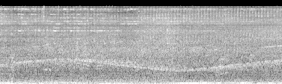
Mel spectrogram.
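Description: Recorded city-street sound of a jackhammer pounding amid traffic, with a siren wailing slowly up and down over it.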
